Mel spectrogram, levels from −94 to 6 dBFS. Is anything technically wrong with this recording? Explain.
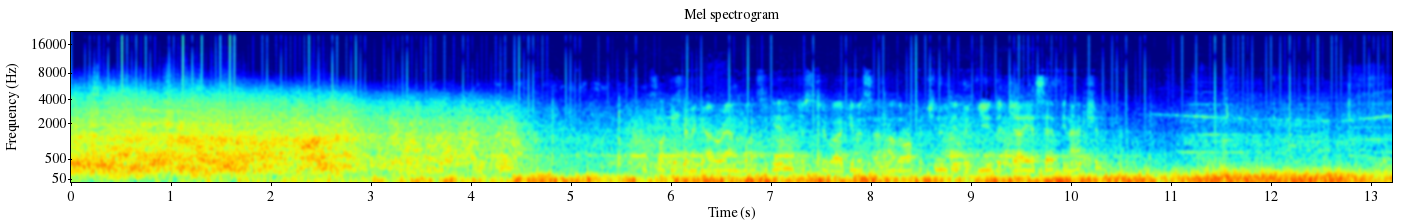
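Yes. Word clock ticks run through nearly the whole clip, from 0.14 s to 13.21 s, recurring about every 50 ms, a few hundred in all. The receiving device is clocked independently of the sender rather than locked to it, with a mismatch of roughly 400 parts per million. Each time the two clocks slip past one another, a single sample is dropped or repeated, and that discontinuity sounds as a sharp tick repeating at a steady rate of about twenty per second.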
